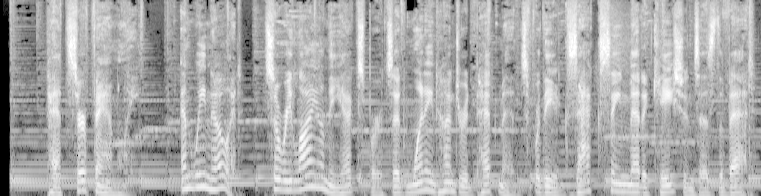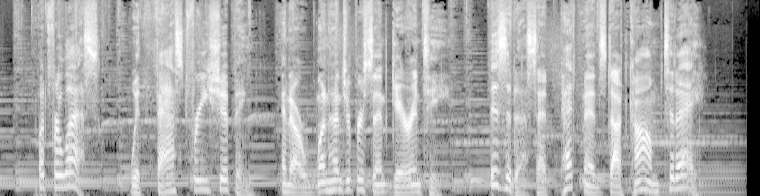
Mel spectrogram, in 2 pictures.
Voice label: conversational; pets

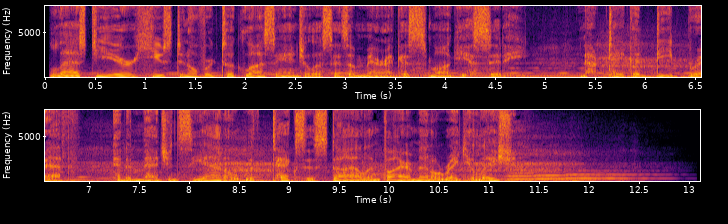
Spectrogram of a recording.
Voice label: ominous

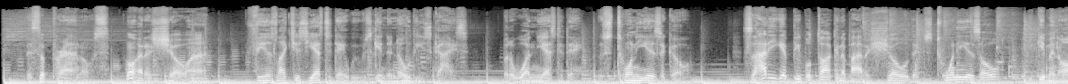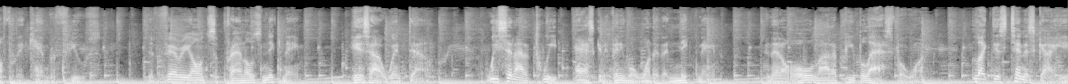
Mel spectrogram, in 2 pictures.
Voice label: character

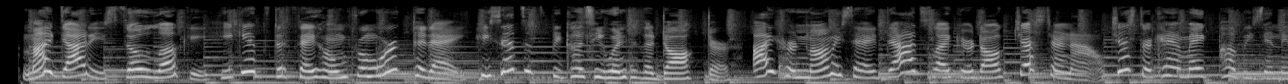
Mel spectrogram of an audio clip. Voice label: storyteller

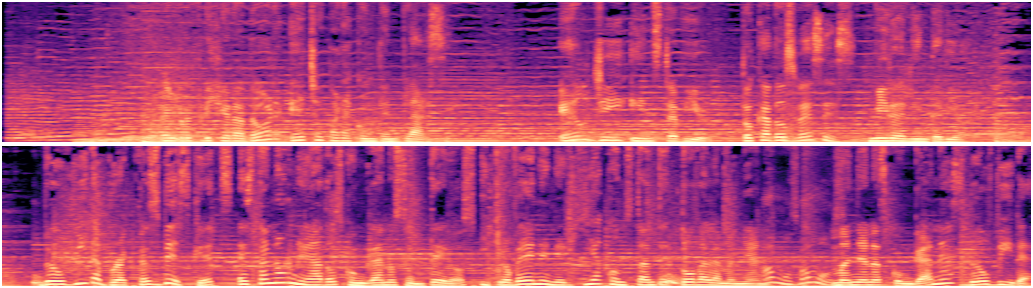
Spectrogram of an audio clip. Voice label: Commercial

